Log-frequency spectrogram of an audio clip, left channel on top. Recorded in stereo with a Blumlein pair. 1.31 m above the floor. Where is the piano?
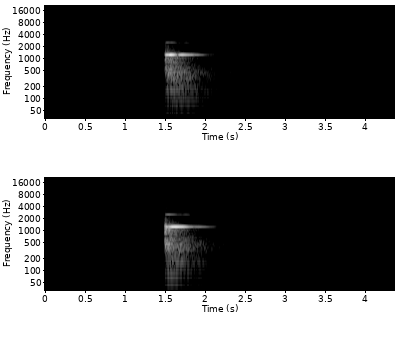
40° right, 1.2 m.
